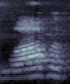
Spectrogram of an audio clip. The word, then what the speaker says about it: Wobbuffet: Is that how you pronounce it? Is it Wobbuffet? It's Wobbuffet.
